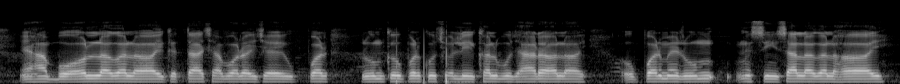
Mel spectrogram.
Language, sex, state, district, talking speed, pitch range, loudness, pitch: Bajjika, male, Bihar, Vaishali, 145 wpm, 130-135 Hz, -22 LUFS, 130 Hz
